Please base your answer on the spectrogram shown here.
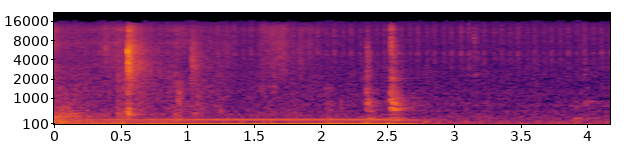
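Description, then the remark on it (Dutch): A few faint, sharp ticks from a clock, unevenly spaced over a low, steady electrical hum, with no one speaking. “Ik hoor een getik, hoor je dat? Dat moet je wel horen. Ik denk dat het mijn klok is”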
